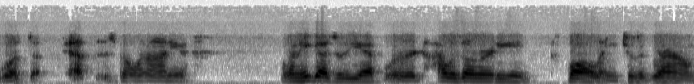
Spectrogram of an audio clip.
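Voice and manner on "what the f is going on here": very low, dropped deep voice. Retelling what a man suddenly said out of the blue, in a deep voice. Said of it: "In this deep voice".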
